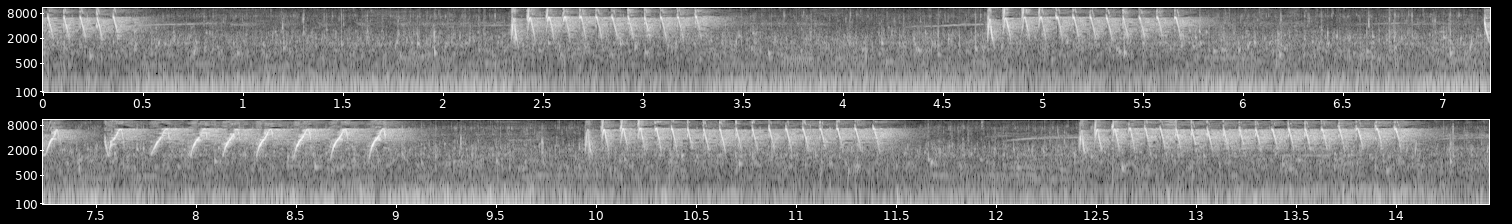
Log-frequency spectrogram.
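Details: Sunda pied fantail repeating its shooting song for tutoring captive birds: about six bursts of dense high chattering roughly every two and a half seconds, one made of distinct falling whistled notes.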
